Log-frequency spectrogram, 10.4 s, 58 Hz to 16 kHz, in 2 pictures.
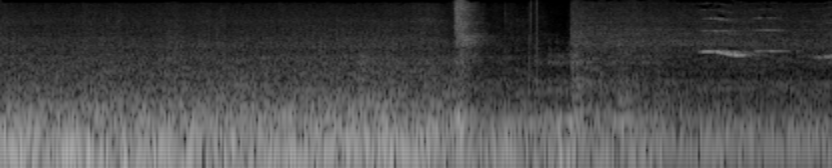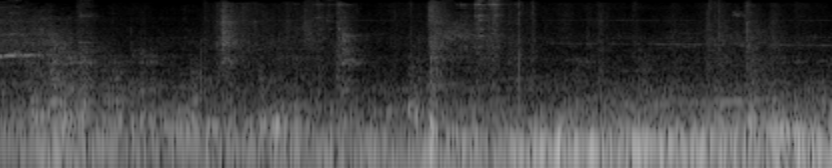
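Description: Alexander Dennis Enviro400H hybrid double-decker bus heard from inside the upper deck. A steady low rumble eases to a quieter hum in the middle, with a few clicks and a couple of short high tones. It builds again near the end with a rising whine as the bus gathers speed.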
